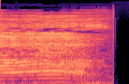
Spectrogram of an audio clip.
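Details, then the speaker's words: A single steady, droning snore lasting about a second, low and buzzing with a tonal hum, then silence: ordinary snoring judged not serious, possibly from tiredness, as opposed to sleep apnea. "没什么事儿，可能就是累到了。没什么事儿，有点 rap 天分。"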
